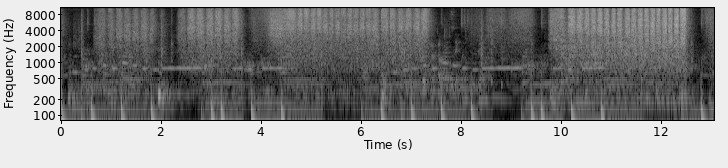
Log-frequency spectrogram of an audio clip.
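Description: Hand sanding with a sanding sponge on filler over a pickup truck's steel door: rapid back-and-forth scrubbing strokes in several runs, with short pauses between them.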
